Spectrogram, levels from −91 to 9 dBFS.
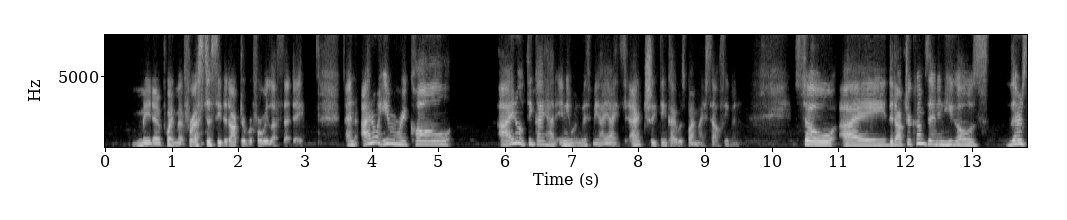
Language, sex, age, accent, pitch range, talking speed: English, female, 20-39, American, 180-245 Hz, 200 wpm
